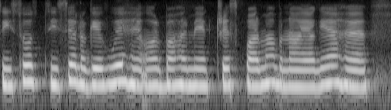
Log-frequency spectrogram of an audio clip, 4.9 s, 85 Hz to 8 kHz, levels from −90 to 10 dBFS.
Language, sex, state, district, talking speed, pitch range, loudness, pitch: Hindi, female, Jharkhand, Garhwa, 160 wpm, 230-255 Hz, -13 LUFS, 240 Hz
